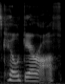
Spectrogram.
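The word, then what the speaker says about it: Kilgariff: So, and I actually mispronounced her last name. So, just gonna correct myself. It's Kilgaroff. I think I said Kilgaroff. And I remember in an episode, she was like, yeah, that's what people pronounce and it's not right.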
